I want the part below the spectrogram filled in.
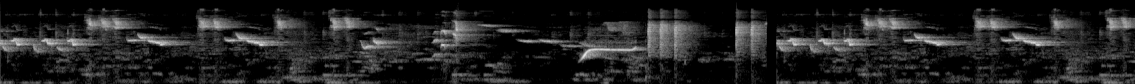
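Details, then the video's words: Brown-chested jungle flycatcher singing persistently in a clear, flute-like style with rich varied phrases: high whistled notes sliding downward in quick repeated groups, separated by short buzzy trills and one lower rising whistle near the middle. "Suara SRDC Gacor Merdu, Isian Mewah.. Suara Jernih + Nyuling.."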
